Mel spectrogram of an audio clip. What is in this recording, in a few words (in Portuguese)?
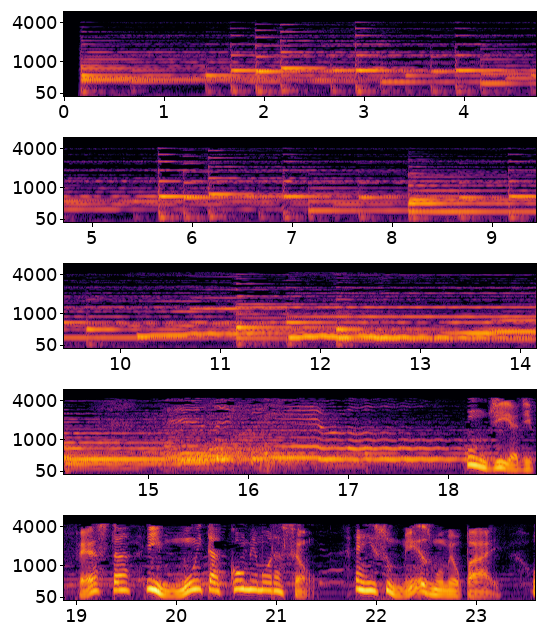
PAI COMO MÃE, Telemensagens Dia das Mães, Masc; Telemensagens 2017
